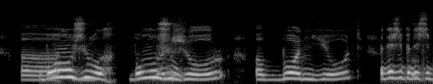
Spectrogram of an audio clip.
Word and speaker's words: bonjour: У нас вот это bonjour. On, сейчас покажу. On, ой, извиняюсь. On идет в нос. Bon. И jour. У нас будет читаться как U.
